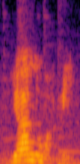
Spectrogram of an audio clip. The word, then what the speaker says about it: januari: Jadi di depannya ada pakainya huruf Y, ya. Jadi, dibacanya Yanuari seperti itu.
